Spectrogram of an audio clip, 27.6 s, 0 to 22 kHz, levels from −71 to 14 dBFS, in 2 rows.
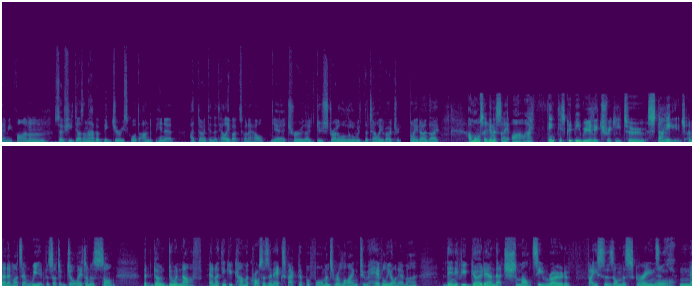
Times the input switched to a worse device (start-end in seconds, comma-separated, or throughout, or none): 7.96-27.62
